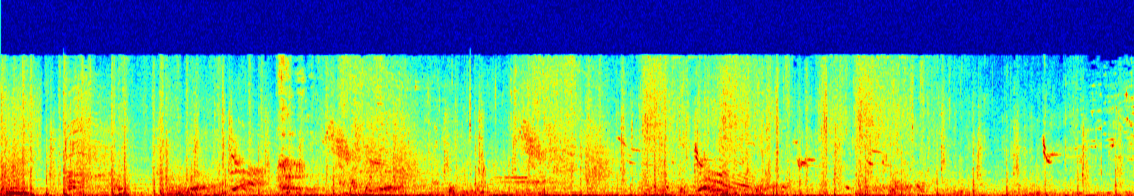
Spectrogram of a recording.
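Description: Video game gunfire and magic blasts crackle and burst rapidly.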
